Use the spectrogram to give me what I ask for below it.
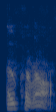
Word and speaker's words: au courant: So, oh, this looks like au courant. So, O would be the missing letter, which sounds, the French AU is essentially pronounced like an O in English.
